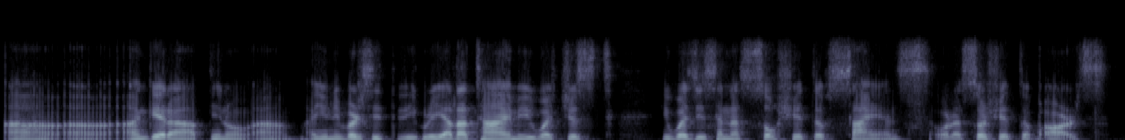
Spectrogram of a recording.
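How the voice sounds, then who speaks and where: A man's voice: on the low side, normal speed, creaky, fairly bright tone. A man in his fifties from Guatemala, a business coach telling his life story as an interview guest, with many fillers and restarts. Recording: dull lo-fi audio.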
